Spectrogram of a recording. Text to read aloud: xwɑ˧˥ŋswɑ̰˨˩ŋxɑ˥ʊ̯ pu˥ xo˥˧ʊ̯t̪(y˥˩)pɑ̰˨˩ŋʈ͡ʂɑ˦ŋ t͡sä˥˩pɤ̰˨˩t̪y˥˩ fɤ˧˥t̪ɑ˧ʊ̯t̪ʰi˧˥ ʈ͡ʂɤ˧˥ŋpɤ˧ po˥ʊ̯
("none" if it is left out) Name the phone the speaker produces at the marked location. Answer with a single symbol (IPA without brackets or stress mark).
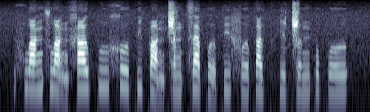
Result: i˥˩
